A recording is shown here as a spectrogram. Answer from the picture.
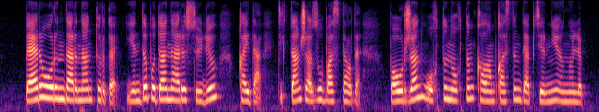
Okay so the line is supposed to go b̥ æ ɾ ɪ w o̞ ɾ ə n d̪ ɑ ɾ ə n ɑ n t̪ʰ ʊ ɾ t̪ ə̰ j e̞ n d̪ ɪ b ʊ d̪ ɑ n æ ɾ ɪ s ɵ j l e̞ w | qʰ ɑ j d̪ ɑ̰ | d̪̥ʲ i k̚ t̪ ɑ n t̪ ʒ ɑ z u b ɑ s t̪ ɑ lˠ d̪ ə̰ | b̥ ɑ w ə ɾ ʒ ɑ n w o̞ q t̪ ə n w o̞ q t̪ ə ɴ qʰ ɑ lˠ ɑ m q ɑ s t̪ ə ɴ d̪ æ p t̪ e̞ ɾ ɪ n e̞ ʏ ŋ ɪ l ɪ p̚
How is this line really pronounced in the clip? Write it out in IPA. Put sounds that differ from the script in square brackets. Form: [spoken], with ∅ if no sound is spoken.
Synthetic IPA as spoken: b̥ æ ɾ ɪ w o̞ ɾ ə n d̪ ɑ ɾ ə n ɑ n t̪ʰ ʊ ɾ [d̪] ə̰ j e̞ n d̪ ɪ b ʊ d̪ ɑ n æ ɾ ɪ s ɵ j l e̞ w | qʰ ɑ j d̪ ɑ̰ | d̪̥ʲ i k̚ t̪ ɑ n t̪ ʒ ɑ z u b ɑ s t̪ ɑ lˠ d̪ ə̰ | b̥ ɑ w ə ɾ ʒ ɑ n w o̞ q t̪ ə n w o̞ q t̪ ə ɴ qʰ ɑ lˠ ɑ m q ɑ s t̪ ə ɴ d̪ æ p t̪ e̞ ɾ ɪ n e̞ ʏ ŋ ɪ l ɪ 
